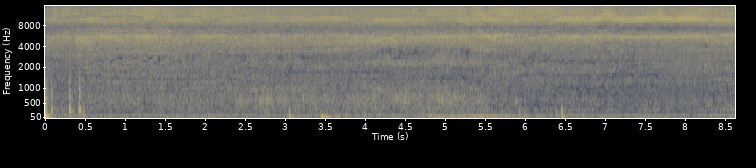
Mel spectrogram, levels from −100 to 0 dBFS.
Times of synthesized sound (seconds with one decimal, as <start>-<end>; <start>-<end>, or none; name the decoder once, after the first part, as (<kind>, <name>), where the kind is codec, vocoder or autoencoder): 7.7-8.2 (autoencoder, DAC-VAE)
